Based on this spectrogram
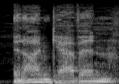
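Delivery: put-on very low, deep old-school movie-trailer announcer voice. A podcast co-host introduces himself at the show's start in an old-school movie trailer voice. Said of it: "Kind of old school movie trailer voice".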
